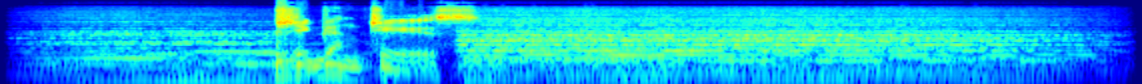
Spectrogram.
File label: ooooooooohhhhhhhhhh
